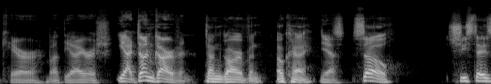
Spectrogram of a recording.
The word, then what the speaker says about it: Dungarvan: Dungarvan? Dungarvan. You barbarian. Yeah. Yeah, I'm sorry. It's okay. Dungarvan. Sorry. Got a lot to prove. I guess I don't care about the Irish. Yeah, Dungarvan.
